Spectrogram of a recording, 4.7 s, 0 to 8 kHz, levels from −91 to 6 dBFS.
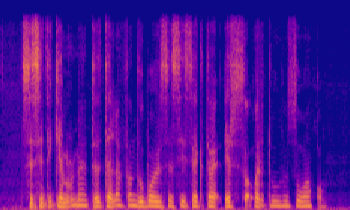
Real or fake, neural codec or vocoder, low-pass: fake; autoencoder, 22.05 kHz, a latent of 192 numbers a frame, VITS, trained on many speakers; 7.2 kHz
